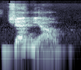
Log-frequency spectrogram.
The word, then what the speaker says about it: Genya: Genya from Shadow and Bone. Yeah. Fun fact, it's Genya.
